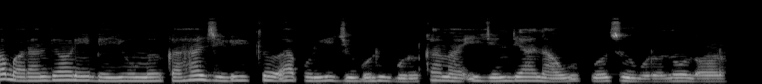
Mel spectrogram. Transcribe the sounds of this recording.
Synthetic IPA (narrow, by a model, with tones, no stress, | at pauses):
ɔ˦ɡ͡ba˨ɾa˨n̩˦dɪ˦ɔ˦ɾi˦be˨ju˦u˦mo˦ka˨ɦa˦d͡ʒi˨ɾi˦ko˦a˦pʊ˨ɾi˦d͡ʒi˨u˨ɡ͡bo˨ɾu˨ɡ͡bo˨ɾo˨ka˦ma˨i˦d͡ʒi˨n̩˦dɪ˦a˦na˨u˦ku˨o˦tu˨u˨ɡ͡bo˨ɾo˨nʊ˦lɔ˨˦ɾʊ˨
